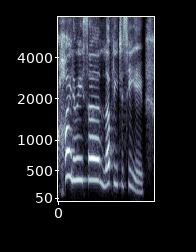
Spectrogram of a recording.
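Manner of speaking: sudden jump to a very high-pitched voice. Greeting a viewer who just said hello, in a high-pitched voice. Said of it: "I went all high pitched there".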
